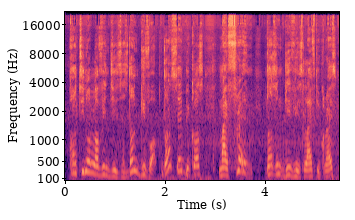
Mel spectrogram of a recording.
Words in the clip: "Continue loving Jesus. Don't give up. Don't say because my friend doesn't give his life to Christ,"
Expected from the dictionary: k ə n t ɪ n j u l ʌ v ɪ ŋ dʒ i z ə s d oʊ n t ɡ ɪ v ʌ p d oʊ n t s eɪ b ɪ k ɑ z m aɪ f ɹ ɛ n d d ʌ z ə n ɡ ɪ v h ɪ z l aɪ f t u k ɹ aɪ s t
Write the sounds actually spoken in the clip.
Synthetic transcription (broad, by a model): k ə n t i n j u l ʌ v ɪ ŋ dʒ i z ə s d oʊ n t ɡ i v ʌ p d oʊ n t s eɪ b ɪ k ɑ s m aɪ f ɹ ɛ n d d ʌ z ə n ɡ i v h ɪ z l aɪ f t u k ɹ aɪ s t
